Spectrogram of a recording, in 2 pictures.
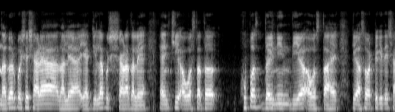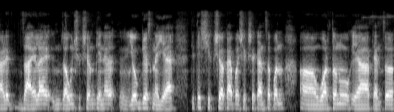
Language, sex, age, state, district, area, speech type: Marathi, male, 18-30, Maharashtra, Yavatmal, rural, spontaneous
